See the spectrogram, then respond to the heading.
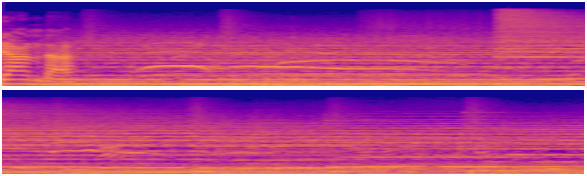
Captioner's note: audience cheers and applauds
